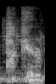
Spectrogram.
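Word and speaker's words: 猛蹴: 猛獣の猛にね、週休の週と書いてタケルと読ます。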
